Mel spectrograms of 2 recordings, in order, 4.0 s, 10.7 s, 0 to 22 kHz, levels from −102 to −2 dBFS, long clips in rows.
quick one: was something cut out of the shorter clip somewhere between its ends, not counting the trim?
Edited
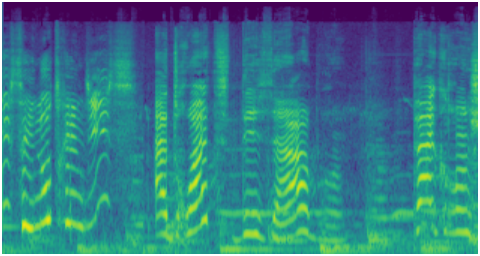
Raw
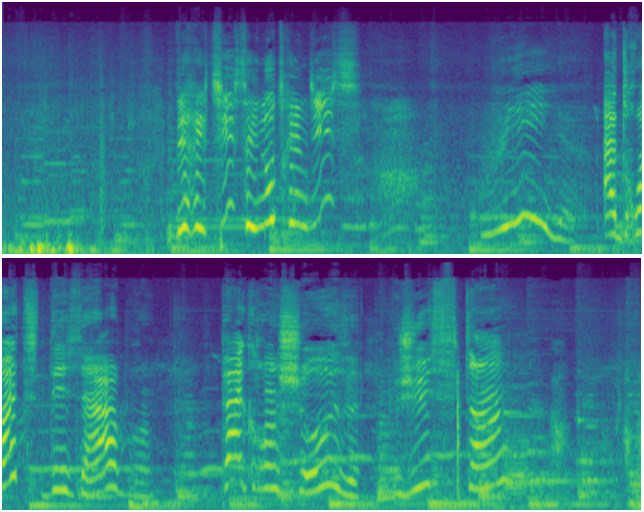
yes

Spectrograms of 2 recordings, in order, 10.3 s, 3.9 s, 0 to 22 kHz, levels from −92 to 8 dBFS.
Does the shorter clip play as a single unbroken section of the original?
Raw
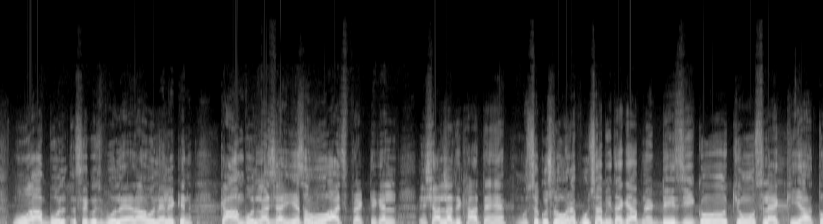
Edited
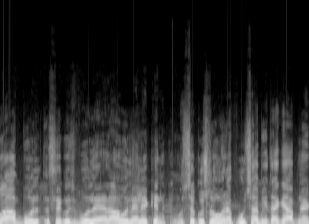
no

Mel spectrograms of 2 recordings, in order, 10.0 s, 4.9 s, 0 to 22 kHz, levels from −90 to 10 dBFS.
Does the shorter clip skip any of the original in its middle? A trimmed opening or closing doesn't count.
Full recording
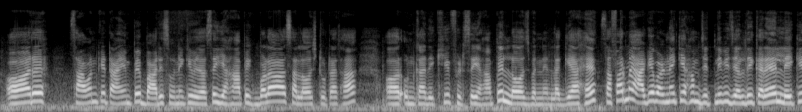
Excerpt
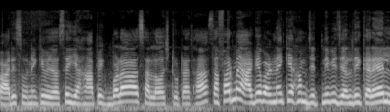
yes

